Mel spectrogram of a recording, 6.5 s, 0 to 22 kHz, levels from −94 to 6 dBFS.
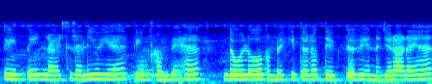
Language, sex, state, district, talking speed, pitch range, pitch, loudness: Hindi, female, Andhra Pradesh, Anantapur, 175 wpm, 220-235 Hz, 230 Hz, -34 LUFS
